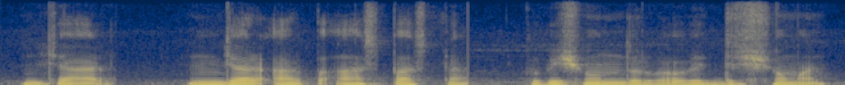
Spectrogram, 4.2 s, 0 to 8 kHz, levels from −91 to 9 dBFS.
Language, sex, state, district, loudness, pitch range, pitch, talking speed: Bengali, male, Tripura, West Tripura, -17 LUFS, 135-155 Hz, 145 Hz, 130 wpm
